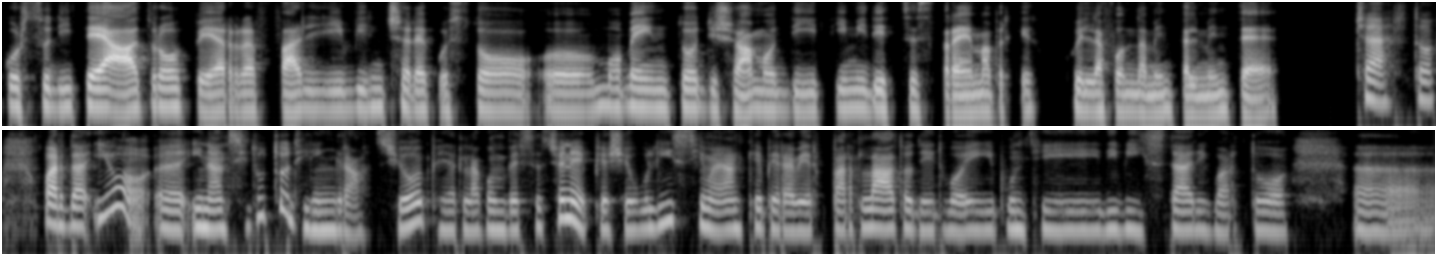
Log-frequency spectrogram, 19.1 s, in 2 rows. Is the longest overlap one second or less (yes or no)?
yes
